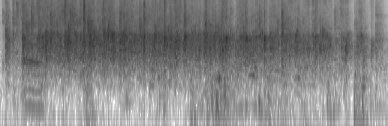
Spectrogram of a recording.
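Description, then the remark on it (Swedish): A crowd claps steadily in warm, sustained applause for two national team coaches, a dense rattle of many hands that starts abruptly, holds at an even level for several seconds, then eases slightly toward the end. “Så jag vill att vi ger en varm applåd”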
